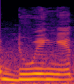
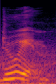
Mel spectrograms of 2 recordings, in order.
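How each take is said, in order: First: The final g sound is pronounced. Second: The final g sound is dropped.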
